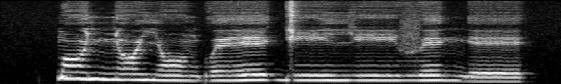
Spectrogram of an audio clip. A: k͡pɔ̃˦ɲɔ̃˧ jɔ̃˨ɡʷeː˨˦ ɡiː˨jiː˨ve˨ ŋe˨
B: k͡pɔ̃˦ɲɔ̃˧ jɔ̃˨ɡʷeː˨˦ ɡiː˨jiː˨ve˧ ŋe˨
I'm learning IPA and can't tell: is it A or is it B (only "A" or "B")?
B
